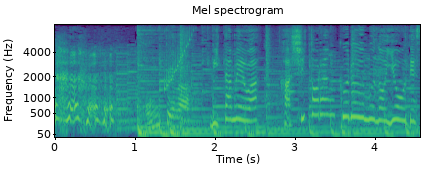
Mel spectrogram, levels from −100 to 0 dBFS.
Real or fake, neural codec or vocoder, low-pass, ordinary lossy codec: real; none; none; none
